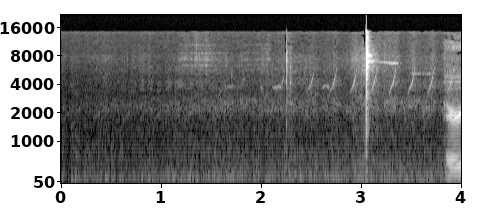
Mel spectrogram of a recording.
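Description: A golf club striking a ball in a full swing: one sharp crack about three seconds in. Faint bird chirps are heard around it.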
